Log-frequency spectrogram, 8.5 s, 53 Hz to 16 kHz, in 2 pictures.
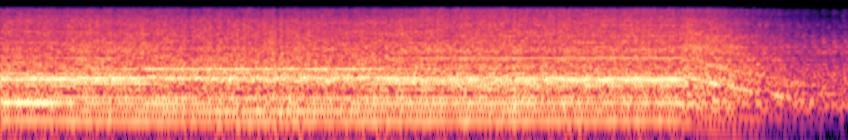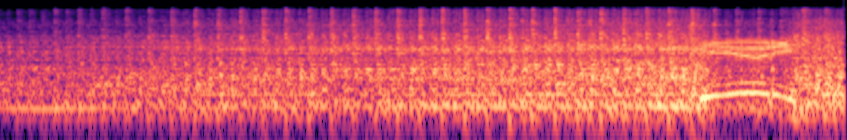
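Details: Stihl BR600 backpack blower after a valve adjustment to fix low power. A steady high-pitched drone at full throttle drops cleanly to a stable idle, running smooth with no stumble.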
